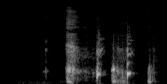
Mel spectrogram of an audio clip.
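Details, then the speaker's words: Adult female smoker, unscripted, coughing while gaming; she mentions an allergy. A short fit of about five harsh, rough coughs in quick succession, typical of a smoker's cough. "Жесть. Чёртов кашель. Блин. Или вам слышно только мой чертов кашель?"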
